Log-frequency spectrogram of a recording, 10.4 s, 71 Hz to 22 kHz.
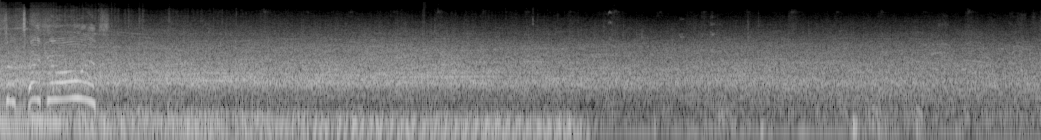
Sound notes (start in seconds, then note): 3.1 crowd cheering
